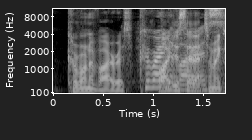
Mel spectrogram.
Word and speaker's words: coronavirus: wrong all this time so you're saying it with a short o coronavirus I just have to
